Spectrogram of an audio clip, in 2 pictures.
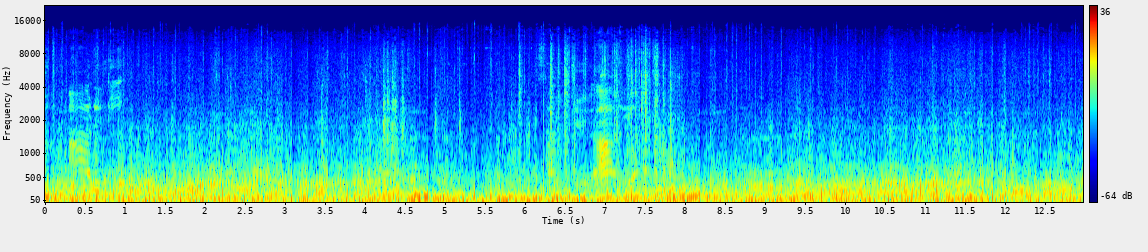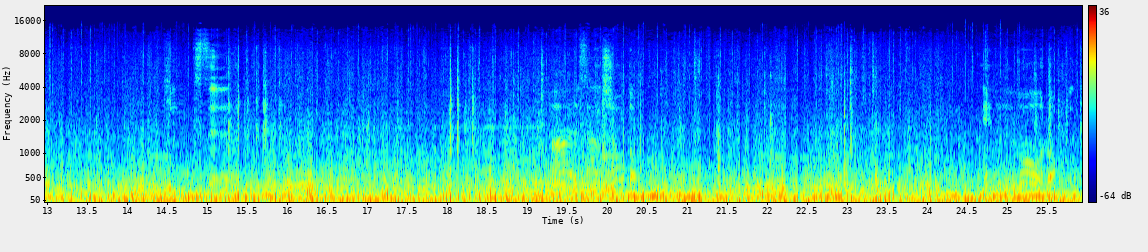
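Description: A car engine drones loudly, rising and falling in pitch as it revs.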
